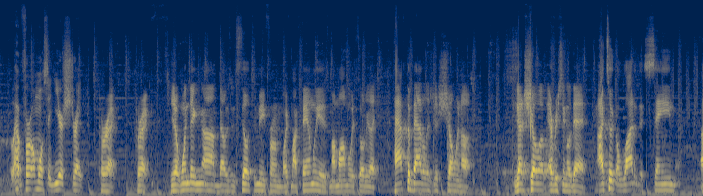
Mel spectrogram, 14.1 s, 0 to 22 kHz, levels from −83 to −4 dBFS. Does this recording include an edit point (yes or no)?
yes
